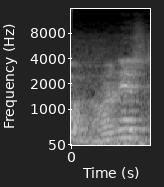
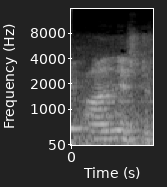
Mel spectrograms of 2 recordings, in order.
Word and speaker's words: honest: Pronunciation जब इसका हम करेंगे तो इसको हॉनेस्ट नहीं पढ़ेंगे, ऑनेस्ट पढ़ेंगे।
